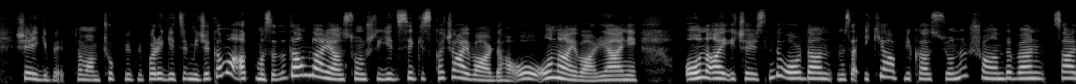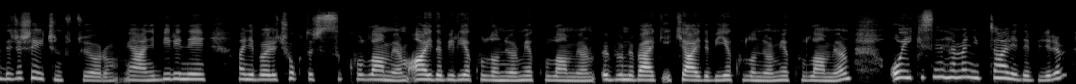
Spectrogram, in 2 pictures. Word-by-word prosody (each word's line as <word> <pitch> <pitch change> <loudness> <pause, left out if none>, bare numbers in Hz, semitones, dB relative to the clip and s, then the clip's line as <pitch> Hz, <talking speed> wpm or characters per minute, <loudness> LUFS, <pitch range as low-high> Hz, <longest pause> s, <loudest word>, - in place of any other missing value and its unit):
şey 270 -3 +1
gibi, 210 -4 -8
tamam, 215 -3 -3
çok 260 +1 -8
büyük 240 -3 -7
bir 225 - -9
para 250 +3 +1
getirmeyecek 250 - -2
ama 390 -7 +4
akmasa 245 -5 -1
da 285 +3 -8
damlar, 405 -4 +5
yani. 240 -5 +4
Sonuçta 245 0 -2
7-8 250 +2 -1
kaç 290 +3 -4
ay 295 -6 +4
var 195 -4 +2
daha? 185 -1 -4
O, 260 +5 +3
10 295 +6 +3
ay 250 -8 +6
var. 175 -2 +1
Yani, 210 +2 +2 0.5
10 270 +5 +7
ay 275 -3 +6
içerisinde 260 - -2
oradan 275 -4 +3
mesela 230 0 -3
2 260 +9 -3
aplikasyonu 260 -3 -2
şu 320 -9 -3
anda 265 +1 +1
ben 275 0 +2
sadece 275 -2 0
şey 285 +1 -2
için 215 -5 -7
tutuyorum. 180 -2 -8
Yani, 200 0 -3
birini, 245 -1 0 0.3
hani, 230 -3 -1
böyle, 225 0 +1
çok 270 +4 -8
da 240 - -5
sık 245 +3 -6
kullanmıyorum. 215 -5 -1
Ayda 225 -2 +4
1 215 -1 -3
ya 220 0 0
kullanıyorum 195 -2 -3
ya 200 - -1
kullanmıyorum. 180 -3 -4
Öbürünü 220 -1 0
belki 205 -2 +3
2 205 +2 +1
ayda 195 -2 +2
1 195 - -5
ya 210 +1 +1
kullanıyorum 185 -3 -4
ya 200 - -2
kullanmıyorum. 185 +4 -2 0.4
O 275 +4 +5
ikisini 320 +1 -1
hemen 325 +1 0
iptal 300 -1 +1
edebilirim. 205 +1 -2
235 Hz, 185 wpm, -24 LUFS, 205-275 Hz, 0.5 s, 10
